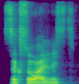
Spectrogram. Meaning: sexuality (concern with or interest in sexual activity)
- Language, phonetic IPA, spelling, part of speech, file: Russian, [sɨksʊˈalʲnəsʲtʲ], сексуальность, noun, Ru-сексуальность.ogg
